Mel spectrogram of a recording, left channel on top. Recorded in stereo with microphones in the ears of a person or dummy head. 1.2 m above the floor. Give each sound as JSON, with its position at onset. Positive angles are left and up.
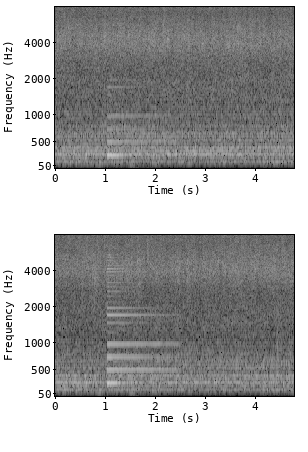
{"t": 1.0, "sound": "a guitar", "side_deg": -60, "distance_m": 0.9}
